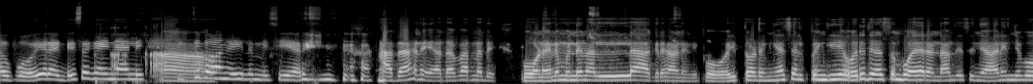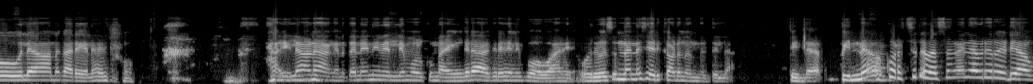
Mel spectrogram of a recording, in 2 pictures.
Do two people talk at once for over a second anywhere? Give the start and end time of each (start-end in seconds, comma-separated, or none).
none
